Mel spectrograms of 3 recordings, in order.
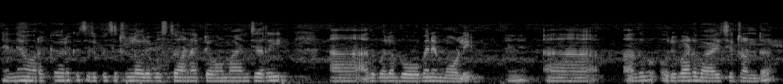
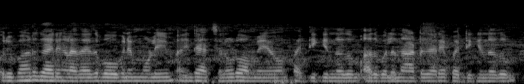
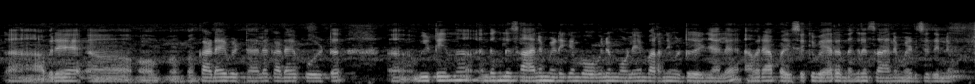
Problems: constant background noise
